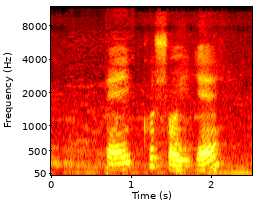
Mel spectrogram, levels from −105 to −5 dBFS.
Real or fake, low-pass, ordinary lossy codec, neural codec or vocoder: real; 10.8 kHz; Opus, 24 kbps; none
